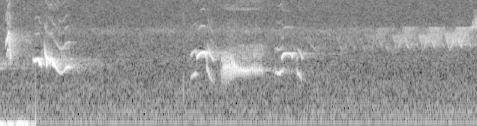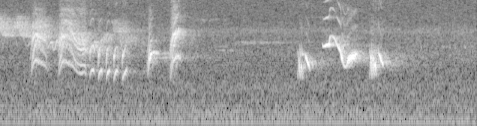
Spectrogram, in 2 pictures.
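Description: Brown thrasher singing: about four short bursts of varied chirped and whistled notes, each under a second long, separated by pauses.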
